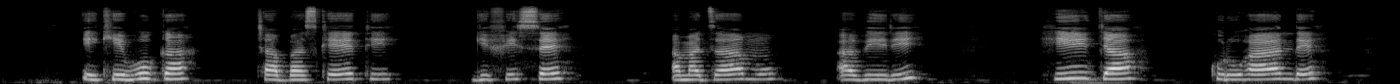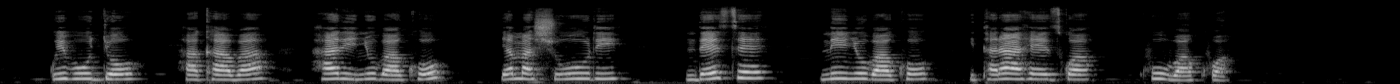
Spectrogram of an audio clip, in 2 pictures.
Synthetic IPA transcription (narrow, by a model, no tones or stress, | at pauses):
ikʰiβuɡa | t͡ʃabaske̞ti | ɡifise̞ | amazaːmu | aβiɾi | hiɟa | kuɾuɦaːnde̞ | ɡ̥wiβuɟo̞ | hakʰaβa | haɾiɲuβakʰo̞ | jamaʃuːɾi | nde̞t͡se̞ | niɲuβakʰo̞ | itaɾaːɦe̞zwa | kuːβakwa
